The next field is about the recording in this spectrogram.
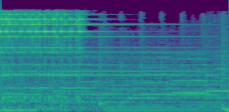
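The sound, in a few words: cell phone ringing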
